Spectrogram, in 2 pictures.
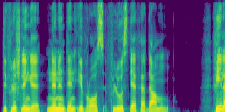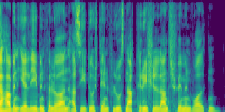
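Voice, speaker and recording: An actor playing a young Iraqi refugee poet, narrating his flight in a measured, reflective, literary way for a radio drama. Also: fairly low pitch, fairly even intonation, smooth, no echo, close to an everyday voice.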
